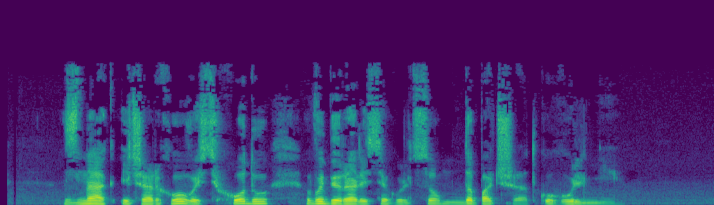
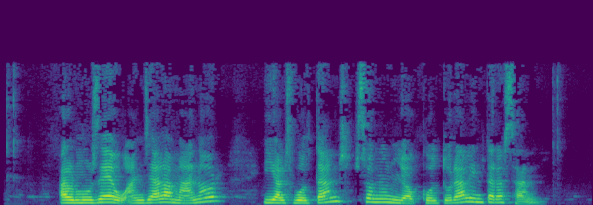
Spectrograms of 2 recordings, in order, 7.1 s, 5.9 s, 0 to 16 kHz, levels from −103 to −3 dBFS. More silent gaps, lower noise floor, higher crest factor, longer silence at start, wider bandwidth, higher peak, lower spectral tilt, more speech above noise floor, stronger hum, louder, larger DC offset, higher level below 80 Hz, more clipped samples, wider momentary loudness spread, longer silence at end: neither; about the same, -61 dBFS vs -60 dBFS; about the same, 20 dB vs 18 dB; about the same, 0.65 s vs 0.6 s; about the same, 11.5 kHz vs 11.5 kHz; first, -2 dBFS vs -6 dBFS; about the same, -5.5 dB/octave vs -5 dB/octave; about the same, 41 dB vs 38 dB; neither; about the same, -21 LUFS vs -23 LUFS; neither; first, -60 dBFS vs -74 dBFS; neither; first, 12 LU vs 9 LU; first, 1 s vs 0.55 s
